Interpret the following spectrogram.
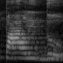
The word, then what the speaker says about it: pálido: Abaixo eu tenho pálido. Vamos com essa sílaba tônica. Vamos saber onde ela vai receber esse acento. Pálido. Ah, tia, é no pá. E aí? É pã ou é pá? Ah, é pá.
